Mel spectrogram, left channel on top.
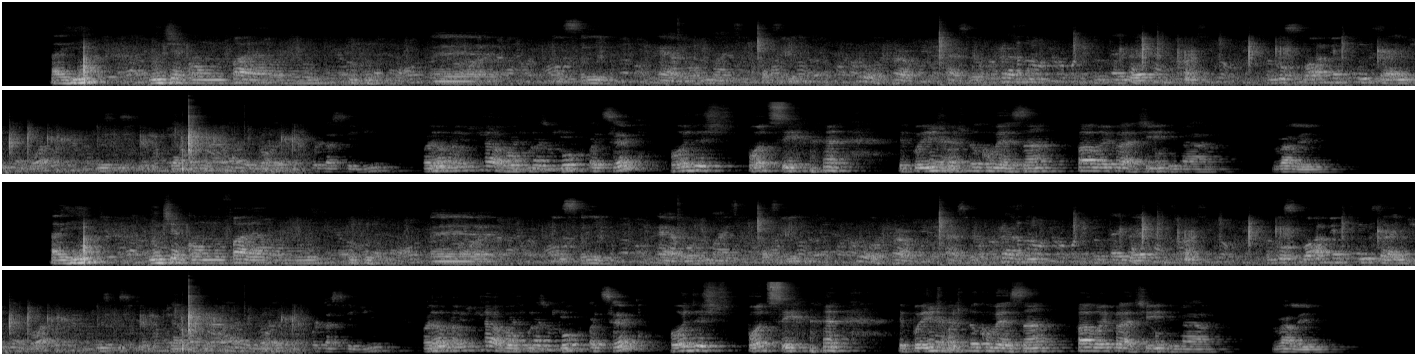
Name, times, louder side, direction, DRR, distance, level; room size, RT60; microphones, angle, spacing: voice 1, 0.5-1.0 1.5-3.8 12.7-14.1 18.4-19.8 20.8-24.6 24.9-25.8, right 1 dB, 80° right, -1 dB, 1.3 m, -29 dB
sound 1, 0.8-17.3, equal, ahead, 0.4 m, -36 dB
voice 2, 4.2-5.0 5.5-6.1 6.5-7.5 7.8-10.4 10.9-12.0 12.5-14.7 15.1-16.9 17.2-17.9 18.3-20.4 23.4-23.7 25.6-26.2 26.8-27.2, equal, 40° right, -4 dB, 1.7 m, -34 dB
7.9 x 4.2 x 3.2 m, 0.62 s
head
